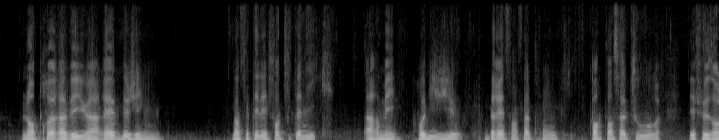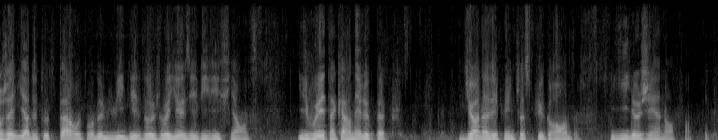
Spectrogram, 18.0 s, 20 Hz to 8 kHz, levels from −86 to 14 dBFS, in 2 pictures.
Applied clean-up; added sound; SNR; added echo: neural separator model SepFormer DNS4.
